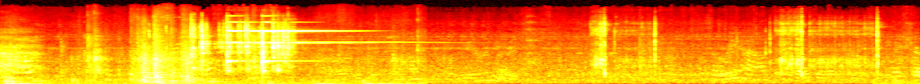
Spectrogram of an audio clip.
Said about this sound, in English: This is gonna take forever. Dialing the East Coast on a rotary phone, it's, you know, plus the extensions, it's like an hour's work.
